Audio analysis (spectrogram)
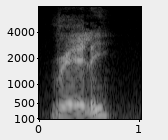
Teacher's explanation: A rising tone can indicate surprise.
